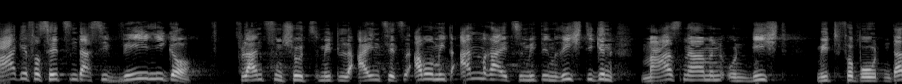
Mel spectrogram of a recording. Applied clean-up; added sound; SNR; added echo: none; none; none; none.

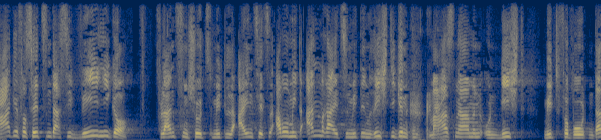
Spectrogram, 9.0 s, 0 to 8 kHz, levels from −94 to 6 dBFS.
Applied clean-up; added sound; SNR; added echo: neural separator model SepFormer DNS4.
